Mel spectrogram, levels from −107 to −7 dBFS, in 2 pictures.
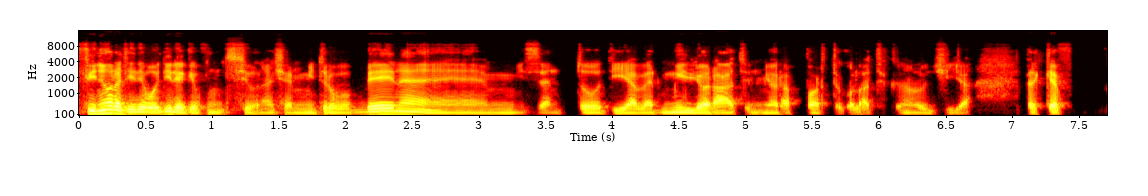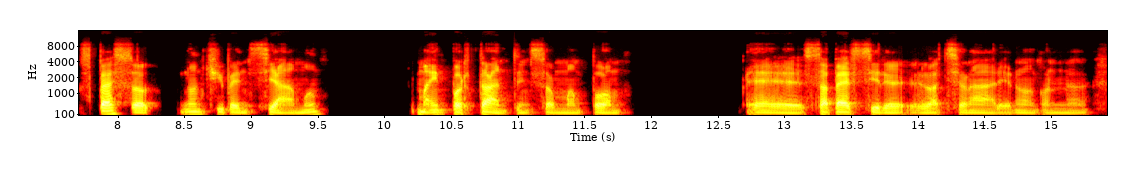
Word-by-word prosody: finora 145 +3 +8
ti 105 -6 +2
devo 100 -2 +6
dire 105 -5 +5
che 90 - 0
funziona, 85 -1 -7
cioè 85 - -6
mi 85 +1 -6
trovo 85 -2 -3
bene, 95 -6 +2
ehm, 80 0 -10
mi 85 0 -13
sento 90 0 -5
di 85 0 -4
aver 85 0 -1
migliorato 90 -2 +1
il - - -11
mio 85 0 -6
rapporto - - -6
con - - -6
la - - -5
tecnologia 85 -1 -11 0.4
perché - - +1
f - - -20 0.2
spesso - - +3
non 110 0 -3
ci 105 - -3
pensiamo, 90 +1 -1 0.7
ma - - +1
è - - +4
importante, 95 -3 +2
insomma, 85 -1 -4
un 80 - -11
po', 85 -1 -1 0.8
ehm, 85 -3 0
sapersi - - +4
re 90 -1 0
relazionare, 85 -1 -3
no, 85 -1 -7
con 85 0 -10
85 Hz, 155 wpm, -27 LUFS, 85-95 Hz, 0.8 s, finora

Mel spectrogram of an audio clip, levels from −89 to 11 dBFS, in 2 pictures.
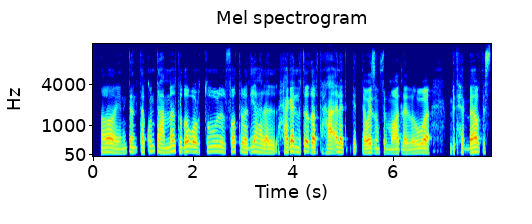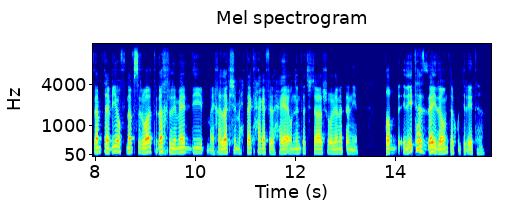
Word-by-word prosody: آه، 145 -1 +4
يعني 120 0 -6
أنت 135 +4 -6
أنت 145 -1 -1
كنت 165 +5 -5
عمّال 140 +6 +1
تدوّر 155 -1 +2
طول 160 +3 -5
الفترة 155 0 -1
دي 155 +5 -2
على 145 -4 +1
الحاجة 145 - +3
اللي 150 -3 0
تقدر 160 -3 +5
تحقق 130 0 +2
لك 145 -2 +2
التوازن 135 0 +1
في 125 - -19
المعادلة 115 0 0
اللي 110 +1 -3
هو 135 0 +3 0.4
بتحبها 140 +2 +3
وتستمتع 145 -1 -1
بيها 170 +5 -2
وفي 155 - -10
نفْس 150 0 -1
الوقت 145 +2 +2
دخل 145 -3 0
مادي 140 0 -5
ما - - -12
يخلاكش 140 0 0
محتاج 125 +3 -5
حاجة 130 0 -2
في 115 - -8
الحياة 115 +2 -2
أو - - -3
إن 120 - -11
أنت 125 +1 -9
تشتغل 120 0 -3
شغلانة 120 +1 -6
تانية، 110 -4 -8 0.6
طَب 130 -1 0
لاقيتها 185 - 0
إزاي، 150 -1 +4
لو 125 -2 +2
أنت 145 - -8
كنت 110 - -15
لاقيتها؟ 105 -3 -8
140 Hz, 180 wpm, -23 LUFS, 125-150 Hz, 0.6 s, تقدر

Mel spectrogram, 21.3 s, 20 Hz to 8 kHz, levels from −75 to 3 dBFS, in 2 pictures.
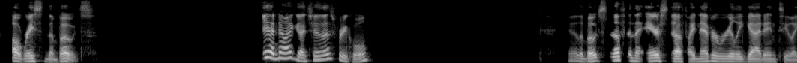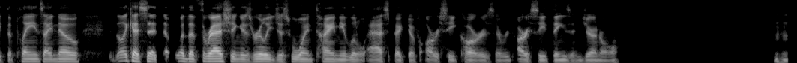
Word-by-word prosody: Oh, 140 - +7
racing 125 0 +3
the 105 - -2
boats. 90 - +1 2.2
Yeah, 280 -1 +7
no, 255 +1 +3
I 265 - +5
gotcha, 140 - 0
that's 215 +5 0
pretty 130 - -1
cool. 160 +12 -4 2.6
Yeah, 70 0 -10
the - - -4
boat 130 +3 +5
stuff 170 +4 +4
and 140 - -2
the 125 - +1
air 140 +3 +7
stuff, 120 -4 +2
I 110 -1 +2
never 125 +3 +2
really 120 -2 0
got 105 -2 +2
into. 105 -1 -5
Like, 90 -1 -7
the - - -7
planes, 110 -1 -4
I 105 0 0
know 105 0 -1 0.4
like - - -4
I - - +7
said, - - +1
the - - -5
with 130 -3 -3
the 115 -1 +2
thrashing 120 -2 +3
is 100 -1 -4
really 110 -1 +1
just 95 0 -8
one 105 -2 -3
tiny 100 -3 -1
little 95 -1 -7
aspect 95 0 -5
of - - -9
RC 90 -2 -7
cars 85 -3 -6
or 85 +1 -13
RC 90 -1 -4
things 90 -1 -6
in 80 +1 -15
general. 85 -2 -8 2.1
Mhm. 90 -1 -13
110 Hz, 145 wpm, -25 LUFS, 95-125 Hz, 2.6 s, Oh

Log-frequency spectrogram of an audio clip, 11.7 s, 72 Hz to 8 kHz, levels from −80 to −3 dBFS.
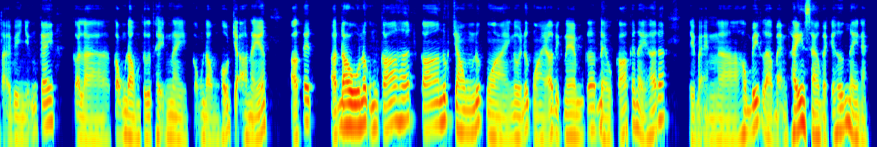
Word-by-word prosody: tại - - -6
vì 95 -1 -5
những 95 +7 -7
cái, 150 +4 +1 0.2
gọi - - -2
là, 90 -1 -4
cộng 105 +4 -2
đồng 95 -2 +1
từ 95 0 -2
thiện 105 -1 -4
này, 90 -3 -4
cộng 100 - -10
đồng 90 -2 -4
hỗ - - -1
trợ - - -1
này - - +1
á, - - +3 0.3
ở - - +1
cái 165 - +5 0.2
ở - - +2
đâu 145 0 +9
nó 160 +2 +7
cũng 140 -1 -2
có 135 +4 +2
hết, 170 +2 +2
có 140 +3 +1
nước 175 - +5
trong 120 -4 +1
nước 155 0 0
ngoài, 95 -4 -2
người 100 0 -1
nước 140 +2 -2
ngoài 95 -1 -3
ở 120 - +1
Việt 115 -3 -5
Nam 105 -1 -1
có 130 +3 0
đều 95 -7 -2
có 125 - -2
cái 150 +2 -4
này 110 -9 -2
hết 115 - -1
á. 180 - +3 0.3
Thì 95 - -3
bạn, 90 -1 -6
à, 90 -1 -3
hông 95 +7 -3
biết 150 +2 +4
là 95 - +1
bạn 95 +1 -5
thấy 135 +7 +6
sao 105 -7 +1
về 100 -2 -3
cái 110 - -6
hướng 125 +6 +1
này 100 -11 +1
nè? 90 -2 -6
105 Hz, 290 wpm, -23 LUFS, 95-140 Hz, 0.3 s, đâu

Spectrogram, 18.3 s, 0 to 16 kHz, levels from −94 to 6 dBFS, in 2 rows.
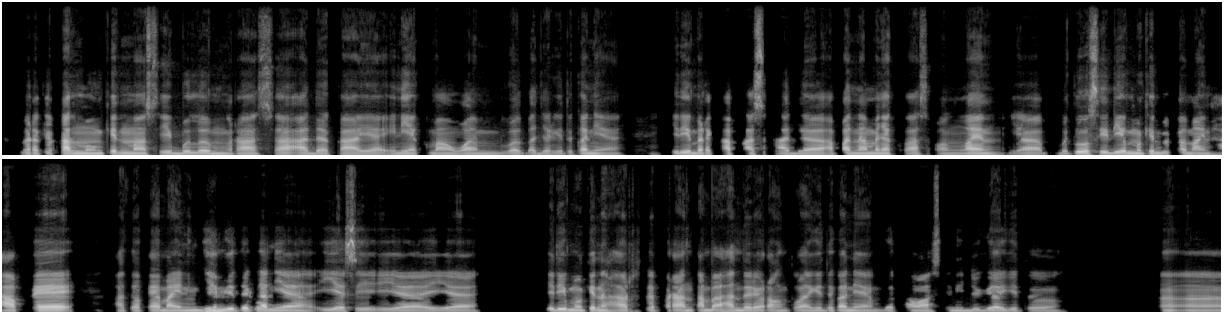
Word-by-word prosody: mereka - - -2
kan 125 - +8
mungkin 110 +3 +1
masih 110 0 -1
belum 100 +1 +1 0.2
ngerasa 95 +1 -1 0.2
ada 95 +1 -1
kayak 95 0 +1
ini 110 - -3
ya, - - -16
kemauan 90 0 -1 0.2
buat 90 -1 -2
belajar 95 +1 -5
gitu 95 - -11
kan 105 - +3
ya. 85 -2 -6 0.4
Jadi 110 - +1
mereka 105 +2 0
pas 95 0 0 0.2
ada, 90 0 -2 0.2
apa - - 0
namanya 105 +2 +2
kelas 90 +1 -4
online, 100 +6 +2 0.2
ya 85 - -8 0.3
betul 125 +7 +3
sih 120 - +1
dia 115 +1 +5
mungkin 115 +2 0
bakal 95 -1 -5
main 95 0 -1
HP 100 -1 +2 0.6
atau 95 0 -5
kayak 95 0 0
main 100 +1 +3
game 145 +2 +5
gitu 125 - +3
kan 125 - +6
ya. 110 -2 +3 0.2
Iya 105 0 0
sih 100 -2 -4
iya 95 0 -1 0.2
iya. 90 0 -2 0.7
Jadi 120 - +3
mungkin 125 +2 +1
harus 100 0 -1
ada 100 - -6
peran 95 -1 +2
tambahan 105 +3 +1
dari 100 -1 +2
orang 95 +1 -3
tua 95 - -4
gitu 100 +1 -5
kan 100 - +2
ya 90 - -2
buat 90 - -8
awas 90 +2 0
ini 95 - -5
juga 90 +1 -2
gitu, 90 - -9 1.0
heeh. 90 -1 -4
95 Hz, 200 wpm, -25 LUFS, 95-110 Hz, 1.0 s, kan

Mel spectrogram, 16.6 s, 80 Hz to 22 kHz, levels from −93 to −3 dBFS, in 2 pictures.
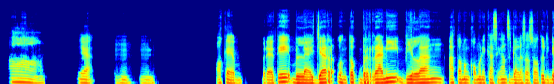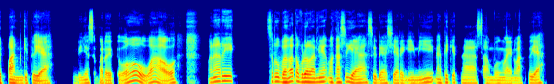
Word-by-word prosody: Oh, 140 -5 -2 0.5
ya, 120 -2 -3 0.3
hmm 120 -1 -10 0.2
hmm, 115 -2 -10 1.0
oke. 125 0 -1 0.5
Berarti 125 +7 +4
belajar 120 +2 +4
untuk 135 -1 +1
berani 125 +5 +5
bilang 125 +2 +4
atau 125 -1 -1
mengkomunikasikan 120 +1 -2
segala 120 -3 -3
sesuatu 110 +2 -2
di 115 - -7
depan 115 -2 0
gitu, 105 -1 -2
ya? 100 +2 -2 0.2
Intinya 110 -1 -9
seperti 105 -1 -5
itu. - - -9
Ow, 195 -7 +1
wow, 130 -4 0 0.5
menarik. 180 +5 +1 0.5
Seru 170 -1 -1
banget 150 +4 +4
obrolannya, 155 +1 +3
makasih 145 +2 -2
ya 120 0 0
sudah 120 -3 -4
sharing 110 -2 -5
ini 115 +8 -3
nanti 125 +2 -3
kita 115 -4 -7
sambung 110 0 -8
lain 105 -1 -5
waktu 115 +4 -4
ya. 125 - -10
120 Hz, 135 wpm, -21 LUFS, 115-140 Hz, 1.0 s, berani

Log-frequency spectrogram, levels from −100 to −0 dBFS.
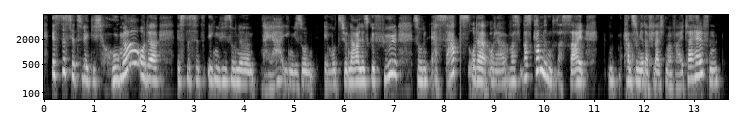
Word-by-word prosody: ist 280 +1 +5
das 330 -1 +3
jetzt 250 0 +2
wirklich 195 -4 -7
Hunger 225 - 0 0.2
oder 220 -5 -1 0.3
ist 195 +1 +1
das 205 +1 +2
jetzt 195 -1 -9
irgendwie 195 -1 -9
so 190 0 0
'ne 175 -1 -6
na 155 - -18
ja, 145 - -11
irgendwie 170 -2 -11
so 160 +2 -1
'n 160 - -13 0.2
emotionales 180 +3 +1
Gefühl, 215 +11 -2 0.3
so 195 - +2
'n 190 0 -9
Ersatz, 320 +3 +6
oder 200 -3 -2
oder 180 0 -11
was 195 0 -1
was 240 +1 +3
kann 350 0 +1
denn 220 - -4
das - - +2
sein? 175 +1 0 0.5
Hm, 190 0 -14
kannst 195 0 +3
du - - -4
mir 180 0 -3
da 170 - -6
vielleicht 165 0 -2
mal 150 -4 -13
weiterhelfen? 195 - -4
190 Hz, 165 wpm, -22 LUFS, 180-215 Hz, 0.5 s, Ersatz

